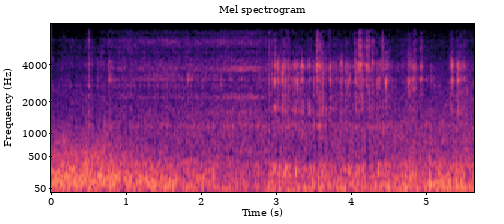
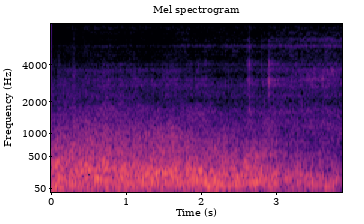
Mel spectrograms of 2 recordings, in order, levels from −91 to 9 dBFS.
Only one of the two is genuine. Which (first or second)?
first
